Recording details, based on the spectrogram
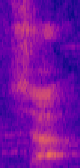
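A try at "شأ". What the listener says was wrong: بھائی پورا تو شا حمزہ سخت کرو. آگے ہو کے دیکھو شا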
